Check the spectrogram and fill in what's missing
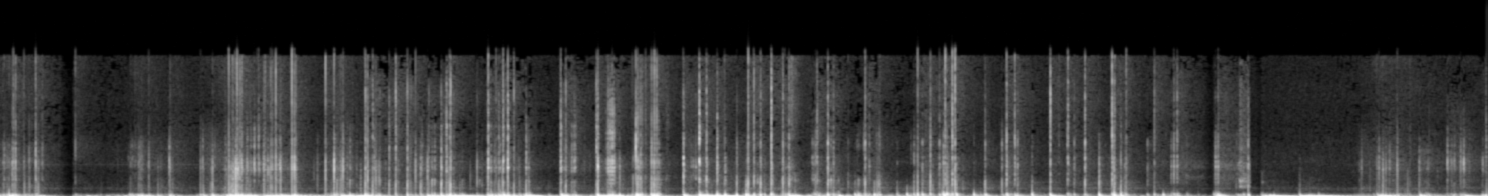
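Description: Long nails scratch and rub a hollow steel mesh microphone grille held in both hands. The result is a dense, continuous stream of rapid scratchy rasps with a heavy low-frequency rumble and brief louder swells throughout.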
